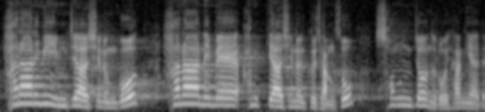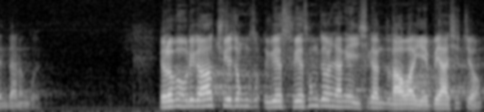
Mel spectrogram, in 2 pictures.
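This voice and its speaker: A man preaching a sermon to young adults, conversational and lively, with rhetorical questions and quoted voices. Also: high-pitched, normal speed, dull audio. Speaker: pastor. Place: church sanctuary. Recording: long church hall reverb.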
